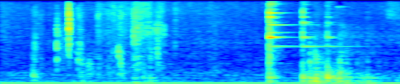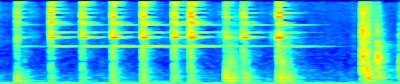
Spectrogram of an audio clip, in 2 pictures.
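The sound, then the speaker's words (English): A plastic triceratops toy taps repeatedly against a glass wine bottle, a quick, uneven series of about a dozen bright, ringing clinks, fairly loud, with no talking. “For those of you playing at home, that's a triceratops banging against a wine bottle.”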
